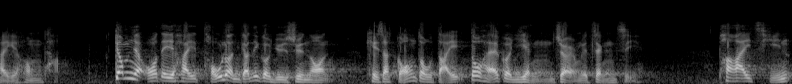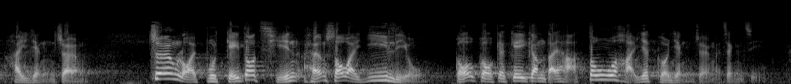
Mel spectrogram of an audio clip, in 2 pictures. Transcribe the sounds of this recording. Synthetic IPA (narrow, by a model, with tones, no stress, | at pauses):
hɐ˨jkɛː˧hʊ˥ŋt̪ʰa̰ː˨˩w | kɐ˥mjɐ˨t̚ʔŋɔː˨˧t̪e˨jɦɐ˨jt̪ʰo˨˥wlɵ˨nkɐ˨˥niː˥kɔː˧jyː˨syː˧nɔː˨˧nkʰe˨˩jsɐ˨t̚kɔ̰ː˨˥ŋt̪o˨˧wt̪ɐ̰˨˥jt̪o˥whɐ˨jːɐ˥t̚kɔː˧jɪ˨˩ŋt͡ʃœ̰ː˨ŋkɛː˧t͡sɪ˧ŋt͡sḭː˨ | pʰaː˧jt͡sʰiː˨˥nhɐ˨jːɪ̰˨˩ŋt͡ʃœ̰ː˨˩ŋ | t͡ʃœː˥ŋlɔː˨˩jpuː˨˩t̚ke˨˥jt̪ɔː˥t͡sʰiː˨˥nhœː˨˥ŋsɔː˨˥wɐ˨jjiː˥lḭː˨˩w | kɔː˨˥kɔː˧kɛː˧ke˥jkɐ˥mt̪ɐ˨˥jɦa̰ː˨˩t̪o˥wɦɐ̰˨jːɐ˥t̚kɔː˧jɪ̰˨˩ŋt͡ʃœ̰ː˨ŋkɛ̰˧t͡sɪ̰˧ŋt͡sḭː˨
